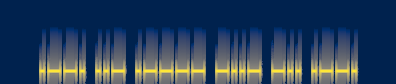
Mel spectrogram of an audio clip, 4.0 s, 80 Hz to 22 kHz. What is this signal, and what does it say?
Morse code, heard as a keyed tone, about 30 wpm, 700 Hz. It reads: PU1XDP
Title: DXCC-100 Call Signs - 6 Characters - 30wpm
